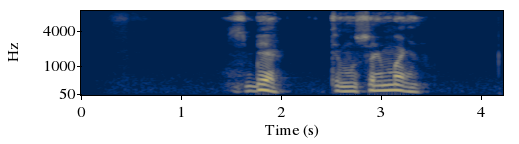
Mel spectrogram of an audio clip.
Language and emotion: Russian, angry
